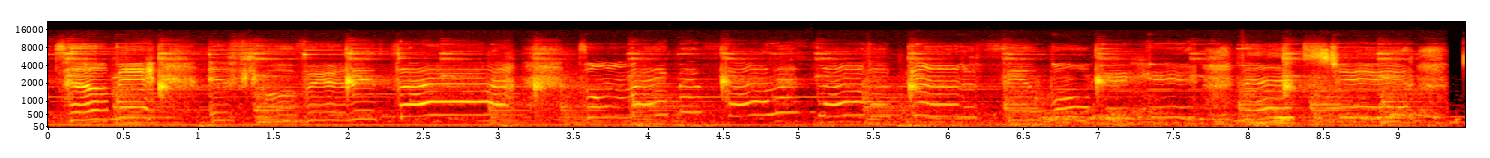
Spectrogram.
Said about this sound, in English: Great song, great beat to it. Love the jingle bells. Um, I love listening to that song.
